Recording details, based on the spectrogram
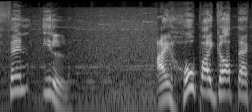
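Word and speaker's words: Fen-Yll: two eyes I have been told it is pronounced Fen I hope I got that correct then ill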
